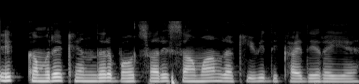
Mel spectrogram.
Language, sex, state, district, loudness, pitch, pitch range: Hindi, male, Jharkhand, Deoghar, -18 LUFS, 150 Hz, 145-155 Hz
